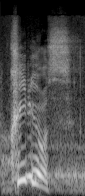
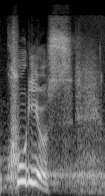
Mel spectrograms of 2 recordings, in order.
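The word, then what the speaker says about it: κύριος: 기독교인들이 예수님을 주로 고백했는데 이 주라고 하는 헬라어 단어가 퀴리오스 혹은 쿠리오스, 그렇게 발음을 합니다.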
